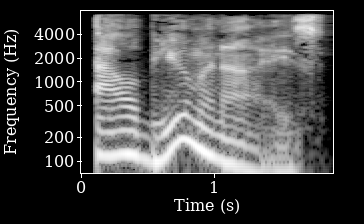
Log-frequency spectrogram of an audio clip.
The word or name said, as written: albumenize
